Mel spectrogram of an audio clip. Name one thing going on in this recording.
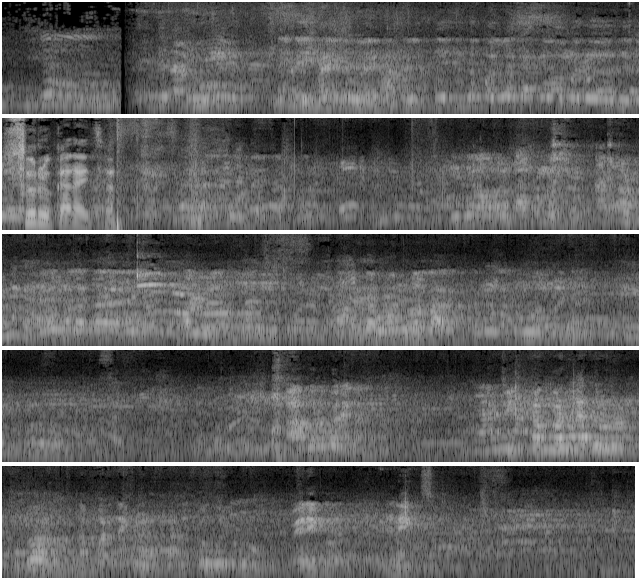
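A woman talks outdoors.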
